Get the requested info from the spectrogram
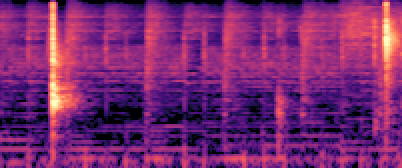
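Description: Background music with a steady beat, under a sharp click about half a second in and another near the end as a plastic squeeze bottle of honey is handled over a bowl.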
